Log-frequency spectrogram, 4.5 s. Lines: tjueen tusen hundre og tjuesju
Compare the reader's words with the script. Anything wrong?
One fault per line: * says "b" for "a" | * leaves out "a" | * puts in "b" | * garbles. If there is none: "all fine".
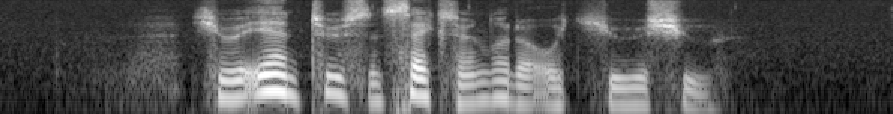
* puts in "seks"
